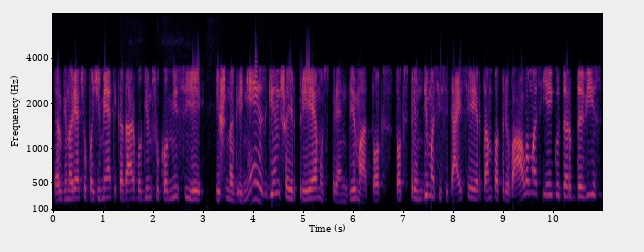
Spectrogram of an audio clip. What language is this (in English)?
Lithuanian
